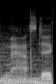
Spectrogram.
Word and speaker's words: mastic: These black dots are beads of this stuff called mastic. It rhymes with plastic, so I'm gonna pretend that that's what it is.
